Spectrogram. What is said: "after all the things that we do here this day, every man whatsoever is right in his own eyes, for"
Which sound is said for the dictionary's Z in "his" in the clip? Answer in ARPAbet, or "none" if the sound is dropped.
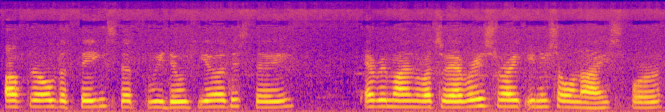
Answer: S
